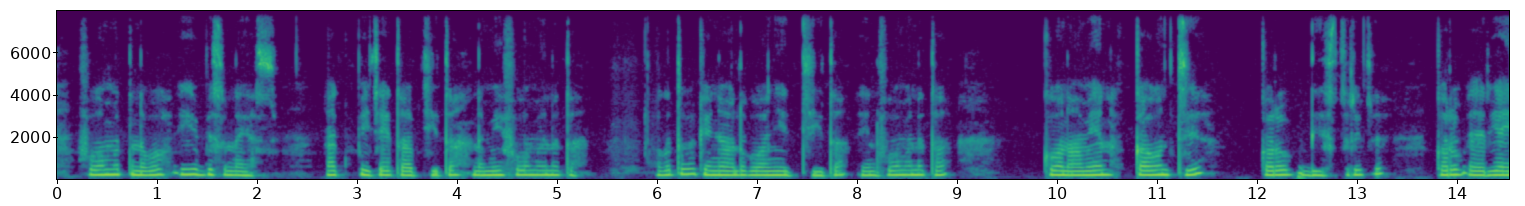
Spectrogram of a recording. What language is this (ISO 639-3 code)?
kln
